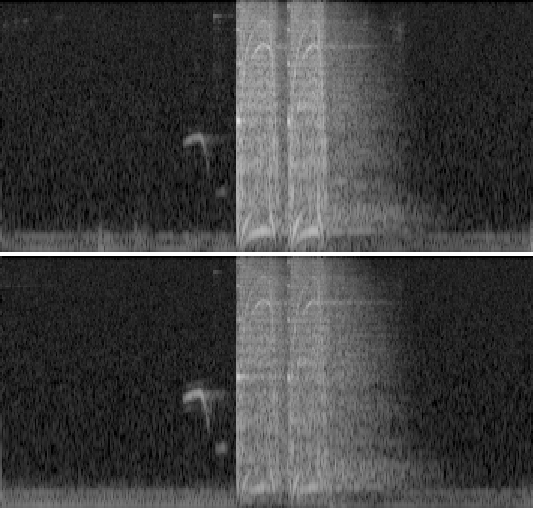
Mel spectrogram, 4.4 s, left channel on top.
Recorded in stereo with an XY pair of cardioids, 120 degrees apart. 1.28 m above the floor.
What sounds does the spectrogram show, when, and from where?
2.0 s a drill: 40° left, 2 m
